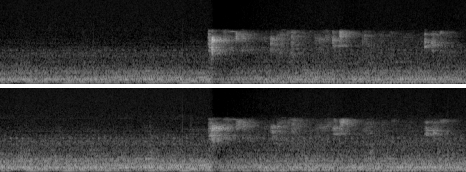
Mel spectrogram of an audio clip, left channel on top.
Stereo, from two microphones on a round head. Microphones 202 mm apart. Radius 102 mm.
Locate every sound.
2.1 s keys jangling: 55° left (ahead or behind), 3 m; by 4.6 s 75° left (ahead or behind), 3.5 m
